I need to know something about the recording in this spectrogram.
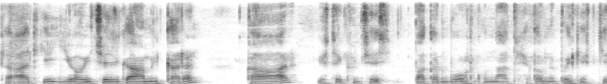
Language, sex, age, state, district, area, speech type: Kashmiri, female, 60+, Jammu and Kashmir, Anantnag, rural, spontaneous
